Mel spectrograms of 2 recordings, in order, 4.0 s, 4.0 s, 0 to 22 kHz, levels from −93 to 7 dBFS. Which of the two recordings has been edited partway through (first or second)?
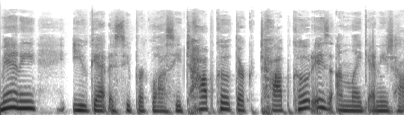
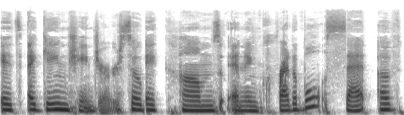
second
